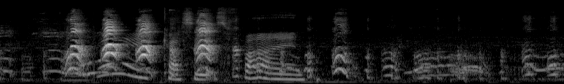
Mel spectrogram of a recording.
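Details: Young White German Shepherd puppies learning to sit up and walk let out a burst of arched yelping whimpers, then longer falling whines, while a person talks softly.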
